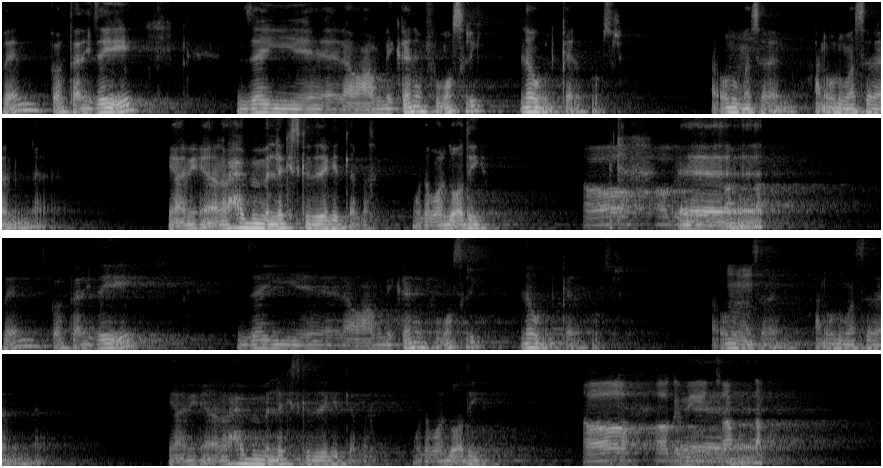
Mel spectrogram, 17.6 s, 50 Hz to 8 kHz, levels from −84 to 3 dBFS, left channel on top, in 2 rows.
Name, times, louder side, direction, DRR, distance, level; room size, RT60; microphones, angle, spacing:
voice 1, 0.0-1.4 2.4-4.8 5.2-6.2 7.1-9.2 10.5-12.5 12.9-13.7 15.5-16.4, left 7 dB, 80° left, 0.3 m, -32 dB
voice 2, 14.6-16.4, right 3 dB, 50° right, 0.9 m, -39 dB
21.5 x 16.0 x 3.0 m
head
